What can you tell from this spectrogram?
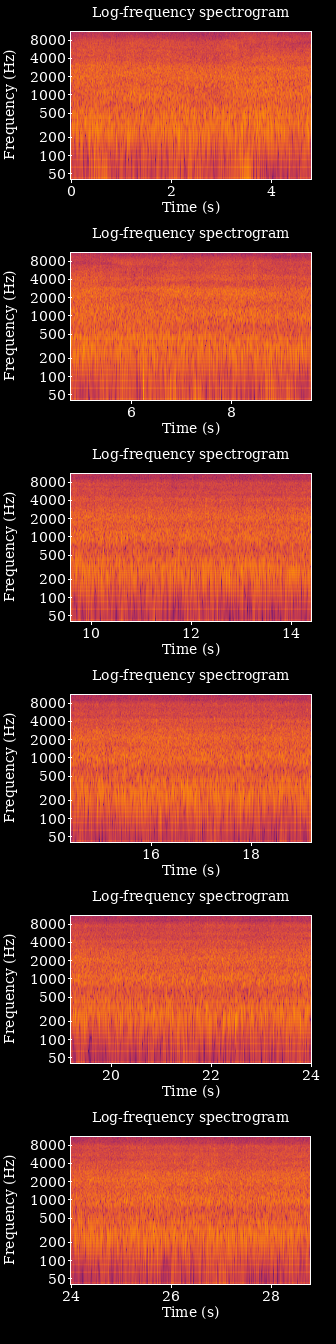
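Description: Steady rush of river rapids, fast shallow water running over ledge rock. In the first several seconds low buffeting from wind on the microphone sits under it.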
